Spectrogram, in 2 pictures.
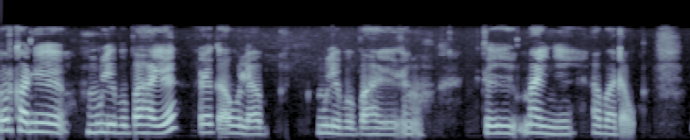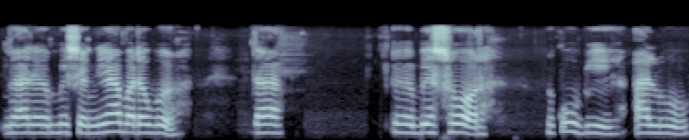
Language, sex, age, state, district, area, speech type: Bodo, female, 60+, Assam, Baksa, rural, spontaneous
